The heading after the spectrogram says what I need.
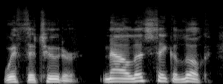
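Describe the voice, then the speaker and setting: A man in his sixties from South Florida with an American accent, presenting scripted language-learning instruction in a measured, explanatory way. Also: medium pitch, lively intonation, a little mellow, no room sound, studio quality. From South Florida, United States. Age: 60s. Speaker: language-learning video host, polyglot. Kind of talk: scripted instructional narration to camera.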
